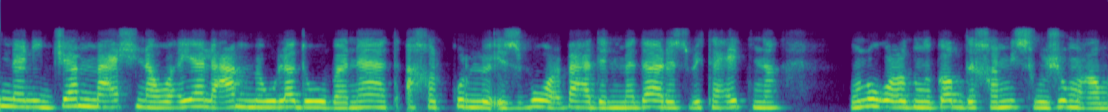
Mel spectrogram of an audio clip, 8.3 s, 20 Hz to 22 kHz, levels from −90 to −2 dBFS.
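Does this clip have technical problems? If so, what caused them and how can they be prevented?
No, the speech is carried by the AMR wideband (HD Voice) codec at 15.85 kbit/s, a rate where that codec stays clear, with nothing above 7.6 kHz, which is what this path normally delivers, so there is nothing here to prevent.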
